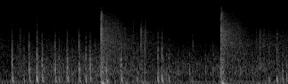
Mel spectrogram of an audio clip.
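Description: Gunfire in a ShackTac Arma military video game: scattered distant pops and cracks with two sharper, louder reports standing out among them.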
